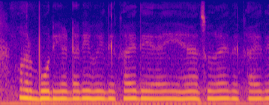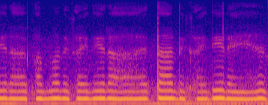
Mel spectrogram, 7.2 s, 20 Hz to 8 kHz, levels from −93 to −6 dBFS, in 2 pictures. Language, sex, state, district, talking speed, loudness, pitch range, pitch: Hindi, male, Uttarakhand, Tehri Garhwal, 190 wpm, -28 LUFS, 205-215 Hz, 210 Hz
